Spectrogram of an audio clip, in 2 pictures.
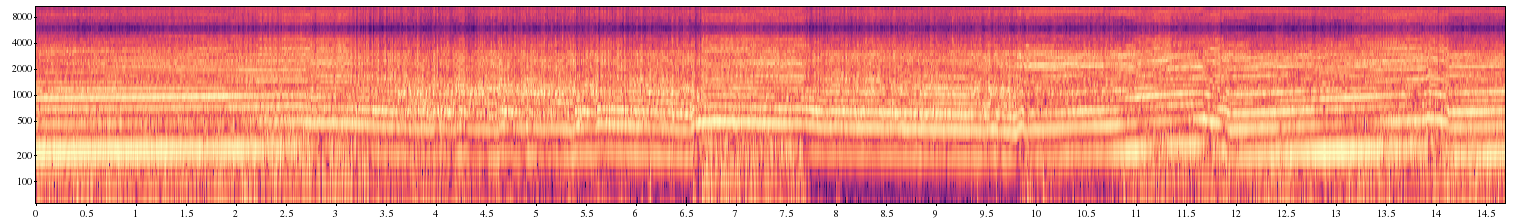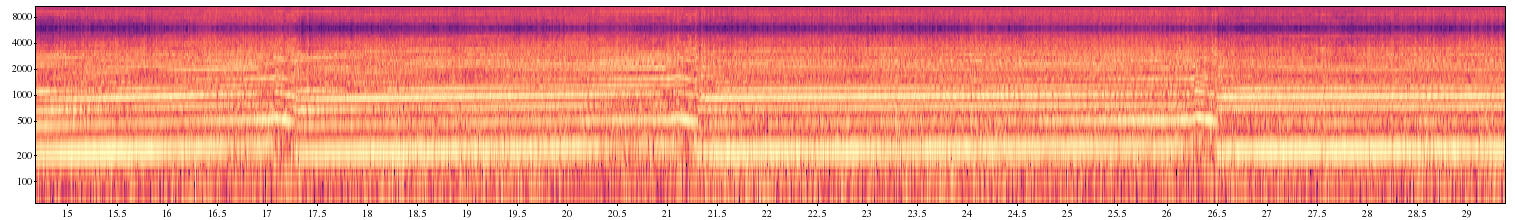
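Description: Kreidler Van Veen 50cc two-stroke racing engine screaming at around 14,000 rpm, heard on board. From about three seconds in the pitch sags as it backs off, then from about ten seconds it climbs hard and upshifts through its six-speed gearbox, the pitch dropping sharply at each change, five times.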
